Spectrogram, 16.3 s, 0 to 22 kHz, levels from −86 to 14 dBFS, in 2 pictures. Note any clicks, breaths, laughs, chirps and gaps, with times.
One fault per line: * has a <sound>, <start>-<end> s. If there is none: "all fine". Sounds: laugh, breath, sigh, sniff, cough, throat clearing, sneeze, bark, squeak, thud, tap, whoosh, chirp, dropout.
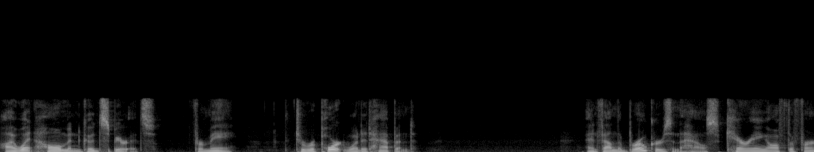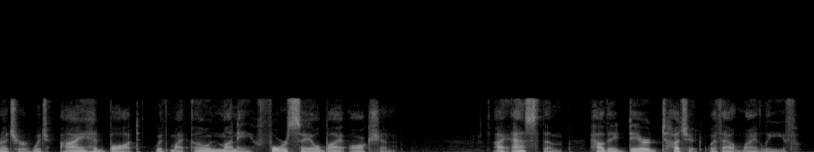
all fine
